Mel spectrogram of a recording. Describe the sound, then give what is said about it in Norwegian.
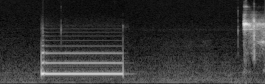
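A single telephone ringback tone on a call to a hair salon in Tromsø: one steady, mid-pitched electronic beep lasting about a second, followed by silence. “Så tenkte jeg vi skal prøve å ringe Stenersen frisørsalong i Tromsø”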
